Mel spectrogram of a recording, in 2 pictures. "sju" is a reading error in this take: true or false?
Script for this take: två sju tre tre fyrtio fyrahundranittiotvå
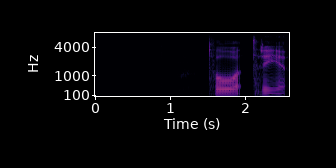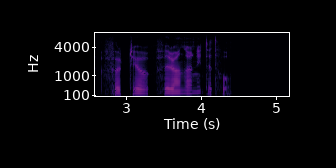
true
